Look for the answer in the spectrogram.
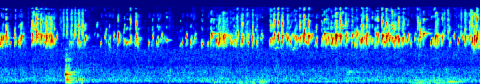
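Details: European goldfinch twittering to stimulate other goldfinches: an opening volley of high chirps, a short buzzy rattling trill, then long runs of rapid, bright, jingling notes.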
